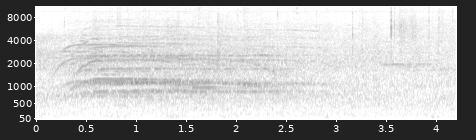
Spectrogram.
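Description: Faint cheering from a few audience members in a large hall: held voices that rise in pitch at the start and fade out over about two seconds.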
